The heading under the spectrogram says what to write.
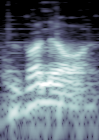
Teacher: notice the a didn't totally have that perfect short a sound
